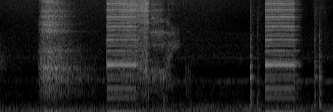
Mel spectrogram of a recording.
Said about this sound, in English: Turn off that alarm. It's making my head hurt. I am unable to turn off the alarm until I can sense that your feet are on the floor.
